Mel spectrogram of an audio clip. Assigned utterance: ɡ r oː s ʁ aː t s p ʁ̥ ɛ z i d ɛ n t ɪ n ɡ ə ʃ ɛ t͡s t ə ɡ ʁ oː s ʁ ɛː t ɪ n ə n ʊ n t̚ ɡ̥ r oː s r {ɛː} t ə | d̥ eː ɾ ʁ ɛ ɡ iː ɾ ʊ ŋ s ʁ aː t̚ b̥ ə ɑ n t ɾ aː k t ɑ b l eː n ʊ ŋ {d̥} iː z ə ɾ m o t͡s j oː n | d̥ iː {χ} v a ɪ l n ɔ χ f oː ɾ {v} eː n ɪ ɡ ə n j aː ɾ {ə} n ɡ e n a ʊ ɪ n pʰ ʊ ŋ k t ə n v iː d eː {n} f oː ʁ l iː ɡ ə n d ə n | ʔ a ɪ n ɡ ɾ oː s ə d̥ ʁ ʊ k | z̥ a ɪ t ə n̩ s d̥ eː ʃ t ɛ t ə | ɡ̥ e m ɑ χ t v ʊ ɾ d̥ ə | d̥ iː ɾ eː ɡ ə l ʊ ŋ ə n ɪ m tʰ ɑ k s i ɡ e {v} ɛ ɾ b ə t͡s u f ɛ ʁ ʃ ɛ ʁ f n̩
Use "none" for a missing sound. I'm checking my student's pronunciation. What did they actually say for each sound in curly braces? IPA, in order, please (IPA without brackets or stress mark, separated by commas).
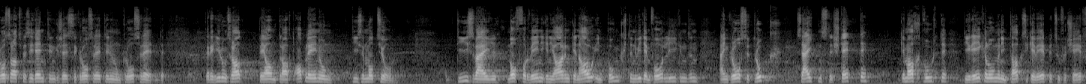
ɛː, d̥, s, v, ə, m, v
